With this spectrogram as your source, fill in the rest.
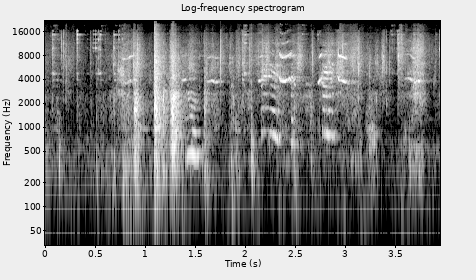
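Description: A dog right at a house door makes short whimpering, whining sounds and some panting, close and fairly loud, with brief bits of speech around it.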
